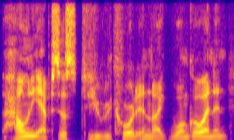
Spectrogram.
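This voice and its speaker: A man's voice: medium pitch, steady tone, rapid-fire, vocal fry, a little mellow, no echo. A man hosting a casual interview, stammering a little as he puts informal questions. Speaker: podcast host, interviewer.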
